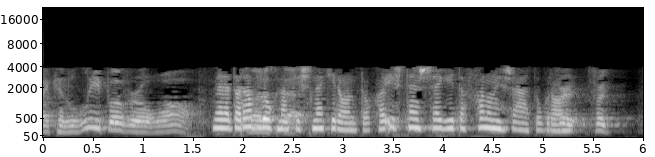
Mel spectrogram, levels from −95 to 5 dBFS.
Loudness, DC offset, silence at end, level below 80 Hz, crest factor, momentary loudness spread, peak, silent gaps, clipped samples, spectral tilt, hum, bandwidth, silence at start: -18 LUFS; under 0.1%; 0.25 s; -62 dBFS; 18 dB; 12 LU; 0 dBFS; none; under 0.1%; -9.5 dB/octave; none; 4.2 kHz; 0 s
